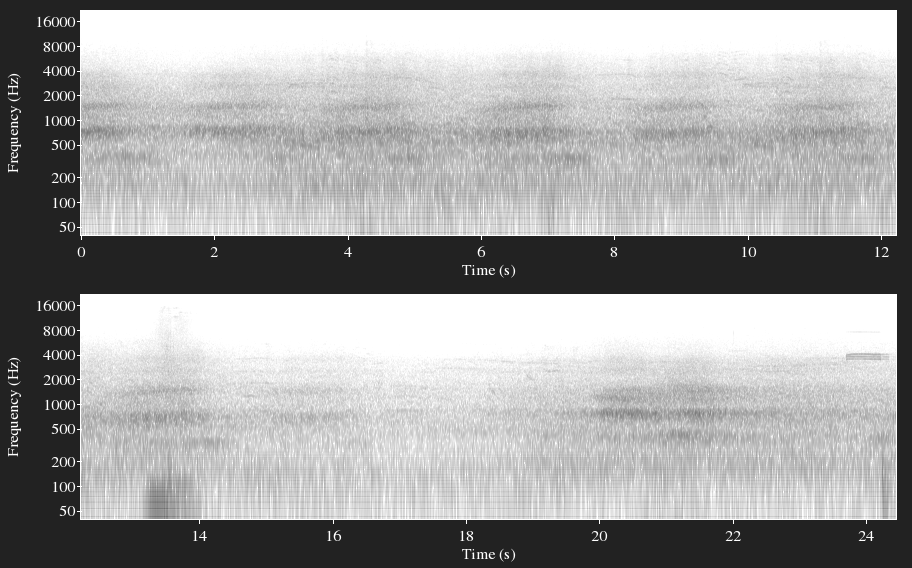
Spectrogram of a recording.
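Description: A large stadium crowd chants in a steady rhythm.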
